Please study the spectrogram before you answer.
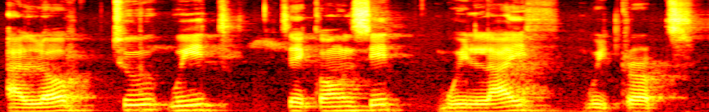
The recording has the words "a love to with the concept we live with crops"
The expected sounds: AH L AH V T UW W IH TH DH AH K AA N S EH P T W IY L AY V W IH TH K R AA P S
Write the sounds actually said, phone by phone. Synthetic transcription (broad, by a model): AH L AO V T UW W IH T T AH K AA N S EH T W IY L AY F W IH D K R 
